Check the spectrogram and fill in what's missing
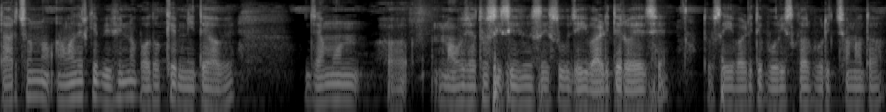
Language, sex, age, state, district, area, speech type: Bengali, male, 60+, West Bengal, Purba Medinipur, rural, spontaneous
